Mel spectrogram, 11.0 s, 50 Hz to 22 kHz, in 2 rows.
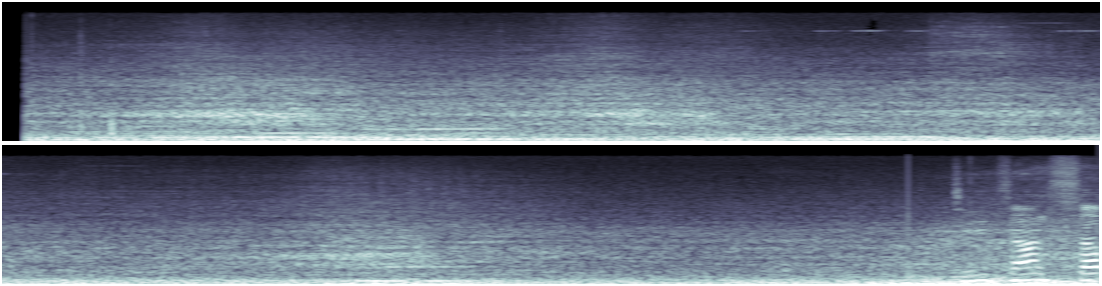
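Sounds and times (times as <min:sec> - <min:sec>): road traffic rumble inside car: 0:00.1 - 0:10.9.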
